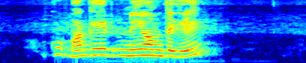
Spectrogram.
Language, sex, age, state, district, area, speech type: Santali, female, 60+, West Bengal, Birbhum, rural, spontaneous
